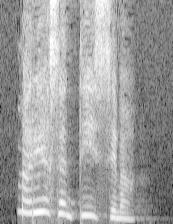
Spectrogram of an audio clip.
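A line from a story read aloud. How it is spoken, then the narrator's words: Exclaimed. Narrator (Italian): esclamò ella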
